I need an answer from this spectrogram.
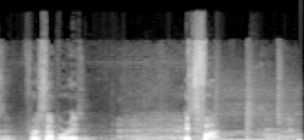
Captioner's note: audience laughs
